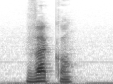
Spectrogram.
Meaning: vacant
- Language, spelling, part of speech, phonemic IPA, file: French, vacant, adjective, /va.kɑ̃/, Fr-vacant.ogg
